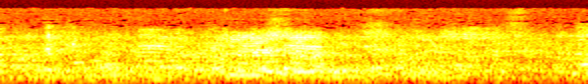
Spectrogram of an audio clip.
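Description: Indistinct chatter of several people talking at once, with overlapping voices and no clear words.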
